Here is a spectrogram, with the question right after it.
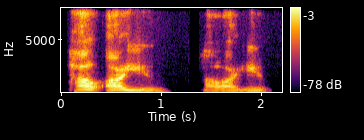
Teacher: you realize you're asking a question so then your voice goes up on the end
